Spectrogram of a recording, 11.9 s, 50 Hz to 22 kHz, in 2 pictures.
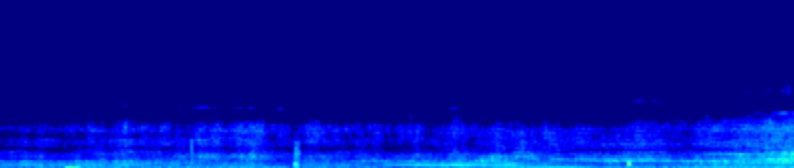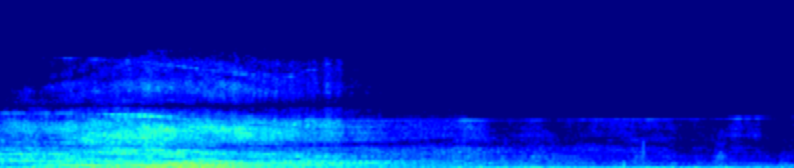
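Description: A Freewing F-35 70mm EDF radio-controlled jet whines overhead, its ducted-fan roar building to a loud close pass and then fading with a falling pitch sweep as it flies away.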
